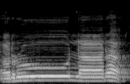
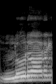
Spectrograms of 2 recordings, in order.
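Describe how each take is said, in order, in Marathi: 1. हा शब्द R आवाजाने सुरू होतो. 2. हा शब्द L आवाजाने सुरू होतो.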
